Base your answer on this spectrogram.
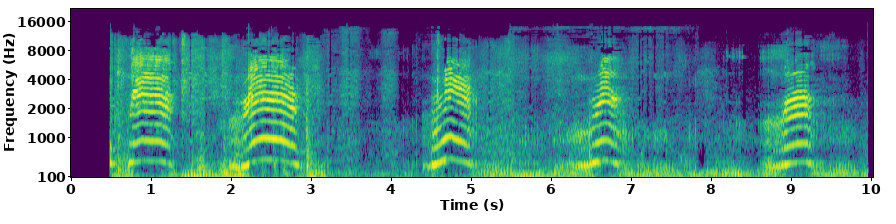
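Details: Domestic cat giving five long, loud, harmonic meows, each arching up then falling, about two seconds apart, with a rough breathy background between calls.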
